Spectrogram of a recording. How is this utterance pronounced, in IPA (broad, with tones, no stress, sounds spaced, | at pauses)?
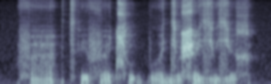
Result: f a˨˩˦ | t͡sʼ ɪ˧ f œ˨˩˦ t͡ɕʰ u˧ ɡ p o˨˩˦ ɐ̯ dʲ o˨˩ ʂ ɛ˧ zʲ u˨˩˦ zʲ œ˧ x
